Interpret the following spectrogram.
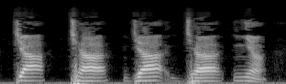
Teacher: ये तालु है और जीभ ऊपर की साइड जाएगी और उस गड्ढा वाले भाग में ऐसे चिपक रही होगी।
